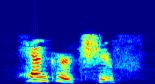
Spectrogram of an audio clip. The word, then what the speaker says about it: handkerchief: 再来看这个单词 handkerchief, H-A-N-D-K-E-R-C-H-I-E-F, handkerchief. 注意因为辅音 D 跟 K 连在一起，前面的辅音就失去爆破，不发音，所以整个词就读作 handkerchief。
